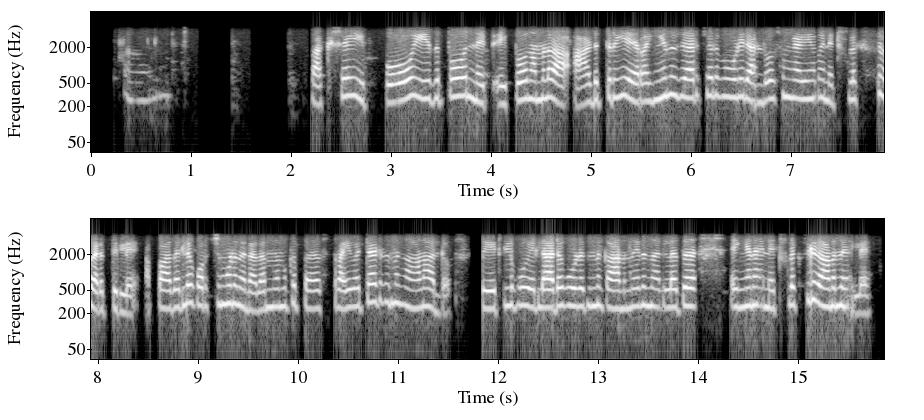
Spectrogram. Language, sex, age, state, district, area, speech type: Malayalam, female, 18-30, Kerala, Thiruvananthapuram, rural, conversation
